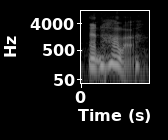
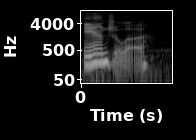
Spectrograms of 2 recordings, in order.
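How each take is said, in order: First: The middle consonant is an H sound. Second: The middle consonant is an English J sound. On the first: This is the name as used in the original Spanish version. "in the Spanish version" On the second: This is the name as used in the dubbed version. "in the dubbed version"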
